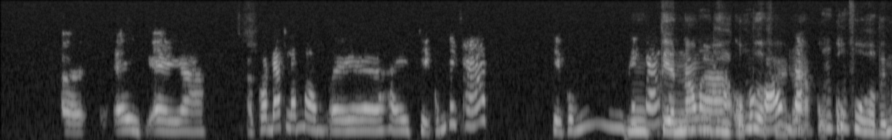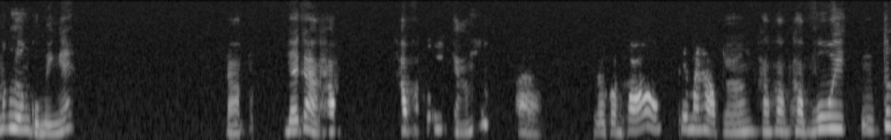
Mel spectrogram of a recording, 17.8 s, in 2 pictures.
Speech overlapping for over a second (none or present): present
